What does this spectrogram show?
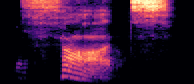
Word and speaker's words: thoughts: Então, thoughts.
